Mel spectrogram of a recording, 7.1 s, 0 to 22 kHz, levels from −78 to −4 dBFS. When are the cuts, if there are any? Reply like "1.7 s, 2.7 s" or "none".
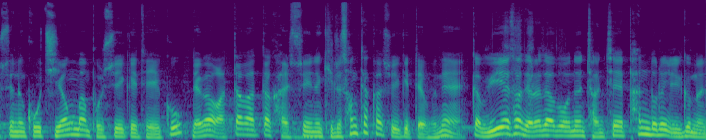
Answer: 4.7 s

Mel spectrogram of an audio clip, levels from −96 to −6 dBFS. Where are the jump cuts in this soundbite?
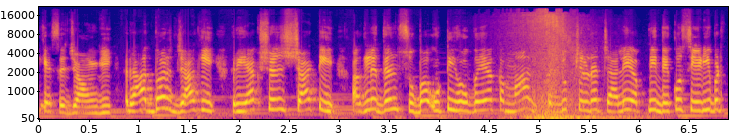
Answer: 5.1 s

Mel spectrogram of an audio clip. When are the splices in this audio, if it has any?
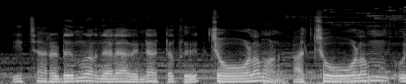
2.1 s, 2.8 s

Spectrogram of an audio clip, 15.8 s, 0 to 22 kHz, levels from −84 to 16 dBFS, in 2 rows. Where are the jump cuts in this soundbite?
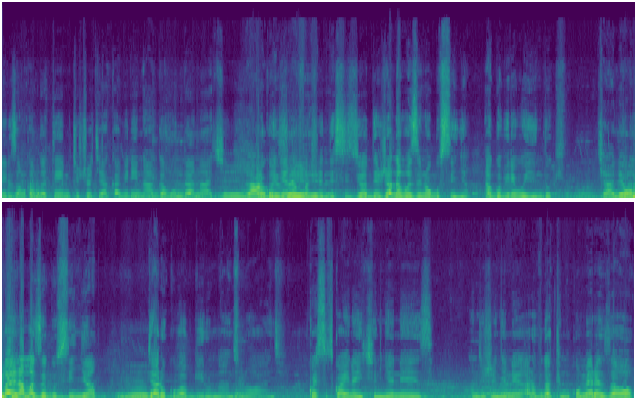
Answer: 11.7 s

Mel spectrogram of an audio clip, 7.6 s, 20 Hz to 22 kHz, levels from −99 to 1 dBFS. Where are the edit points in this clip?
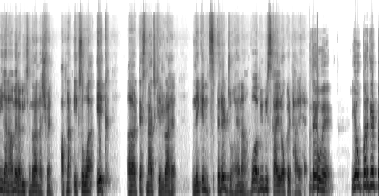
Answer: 6.1 s

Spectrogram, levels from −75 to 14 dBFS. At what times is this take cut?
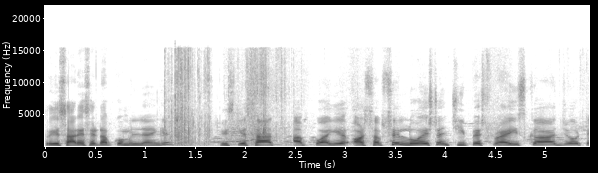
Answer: none

